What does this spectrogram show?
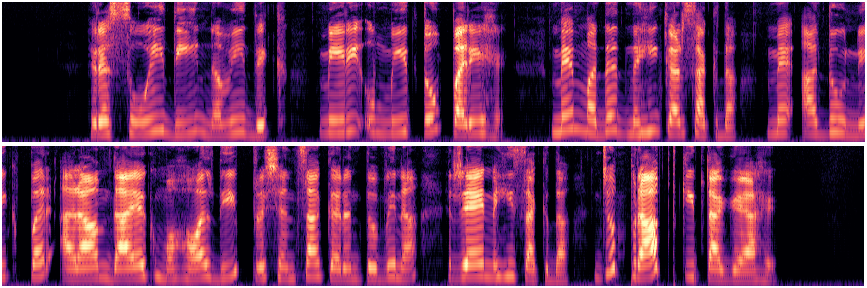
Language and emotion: Punjabi, happy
